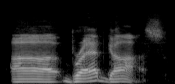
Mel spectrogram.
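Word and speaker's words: Brad Gosse: How do you pronounce the author's name? Brad Goss.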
